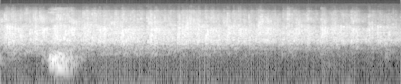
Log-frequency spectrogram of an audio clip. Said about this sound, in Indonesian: Yang saya mau sampaikan, haleluya, berikan tepuk tangan dulu lah.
